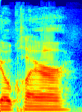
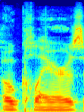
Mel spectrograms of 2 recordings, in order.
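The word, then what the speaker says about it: Eaux Claires: Um, I guess Oak Claire's is how it's technically pronounced, but me being a snobby person who at least speaks a little French is like the S is silent.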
